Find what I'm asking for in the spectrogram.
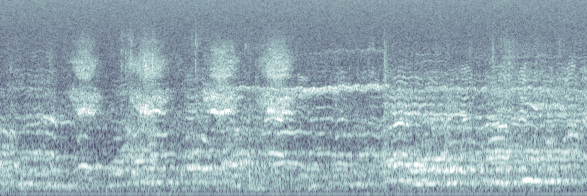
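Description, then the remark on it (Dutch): Several police horses' hooves clop in an even rhythm for a few seconds against a steady, dense crowd murmur, with overlapping voices filling the background throughout. “Er komen allemaal paarden.”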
